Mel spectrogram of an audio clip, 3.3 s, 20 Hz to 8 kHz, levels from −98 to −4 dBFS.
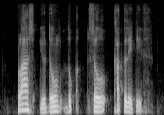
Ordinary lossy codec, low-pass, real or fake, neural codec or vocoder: none; 7.2 kHz; fake; codec, 16 kHz, 4.8 kbps, FACodec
